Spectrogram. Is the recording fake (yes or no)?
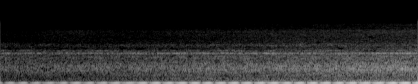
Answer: no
